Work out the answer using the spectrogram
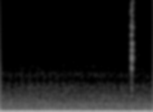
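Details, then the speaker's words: Subaru Forester XT after suspension work, driven over rough roads: steady low road rumble with no pops or clunks, suspension quiet and soft; earlier popping when turning blamed on a suspected inner tie rod. "so far I hear nothing it's nice and soft"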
